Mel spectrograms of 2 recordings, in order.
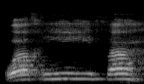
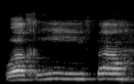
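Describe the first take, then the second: Both takes have the same delivery.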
